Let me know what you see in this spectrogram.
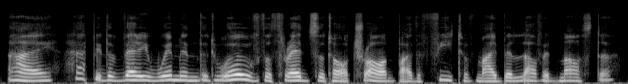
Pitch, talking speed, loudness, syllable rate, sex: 175 Hz, 180 wpm, -17 LUFS, 4.4 syllables/s, male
